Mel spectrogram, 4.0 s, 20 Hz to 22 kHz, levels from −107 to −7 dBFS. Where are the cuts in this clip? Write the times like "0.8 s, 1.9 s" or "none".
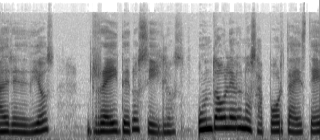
1.7 s, 2.4 s, 2.9 s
